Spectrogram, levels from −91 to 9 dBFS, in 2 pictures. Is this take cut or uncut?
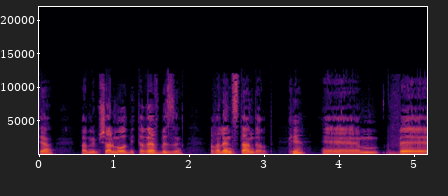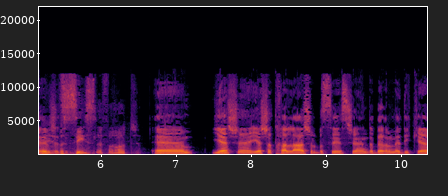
uncut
